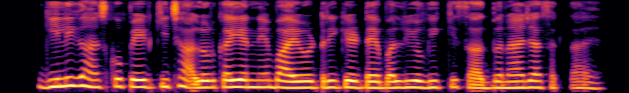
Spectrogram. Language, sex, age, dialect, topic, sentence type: Hindi, female, 18-24, Hindustani Malvi Khadi Boli, agriculture, statement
